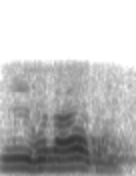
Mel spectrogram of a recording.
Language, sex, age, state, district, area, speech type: Odia, male, 60+, Odisha, Nayagarh, rural, conversation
